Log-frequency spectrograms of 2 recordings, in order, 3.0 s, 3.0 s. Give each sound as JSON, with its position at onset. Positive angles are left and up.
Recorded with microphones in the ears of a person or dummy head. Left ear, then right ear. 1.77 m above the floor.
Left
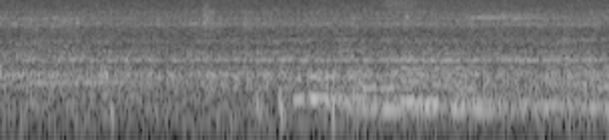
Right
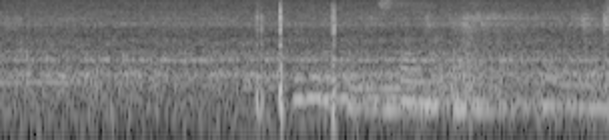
{"t": 1.5, "sound": "a woman speaking", "side_deg": -75, "distance_m": 2.0}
